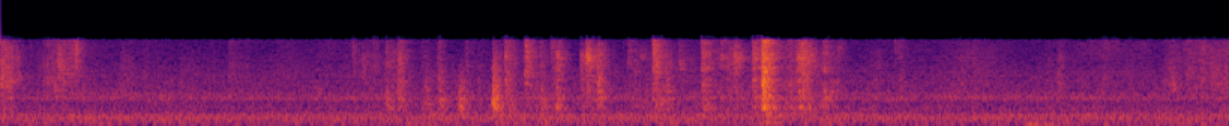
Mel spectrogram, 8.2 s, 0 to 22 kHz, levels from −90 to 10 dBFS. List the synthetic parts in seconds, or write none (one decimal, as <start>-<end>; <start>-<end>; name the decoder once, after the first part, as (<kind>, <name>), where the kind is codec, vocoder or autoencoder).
4.6-7.7 (vocoder, BigVGAN v2)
